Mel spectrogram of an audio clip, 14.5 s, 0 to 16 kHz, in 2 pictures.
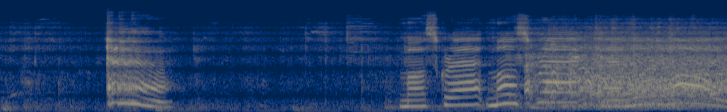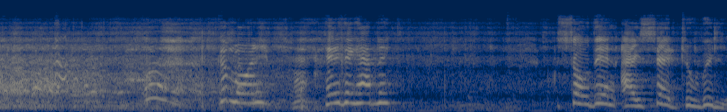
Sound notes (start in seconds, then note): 1.0 clears throat; 9.4 sighs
